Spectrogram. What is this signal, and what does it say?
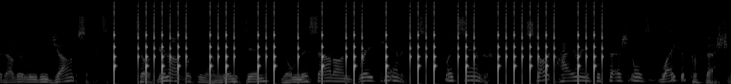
Morse code, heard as a telegraph sounder, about 15 wpm, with speech in English. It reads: BIANCHI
